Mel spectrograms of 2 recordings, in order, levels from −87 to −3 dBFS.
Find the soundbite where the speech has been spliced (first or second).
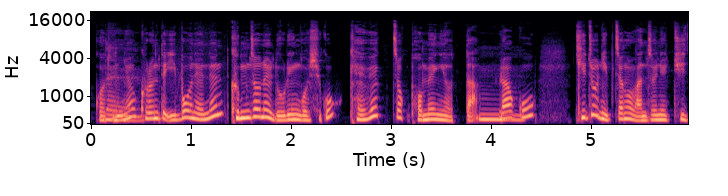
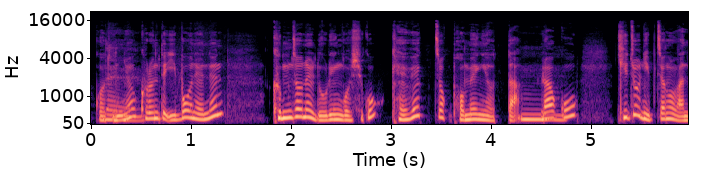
first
